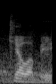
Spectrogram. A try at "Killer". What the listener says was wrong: Hard R.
